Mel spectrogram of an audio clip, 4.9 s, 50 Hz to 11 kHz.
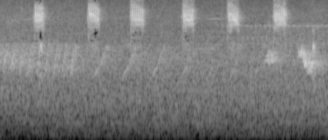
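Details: Brown-headed cowbird chick being reared by song sparrows, a brood parasite in the nest; sharp high-pitched bursts repeat roughly every 0.7 seconds, with faint rising twittery notes beneath and a soft outdoor background.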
